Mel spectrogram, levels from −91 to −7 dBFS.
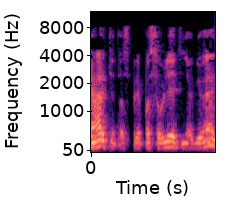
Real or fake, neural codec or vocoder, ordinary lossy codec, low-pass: real; none; MP3, 32 kbps; 10.8 kHz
